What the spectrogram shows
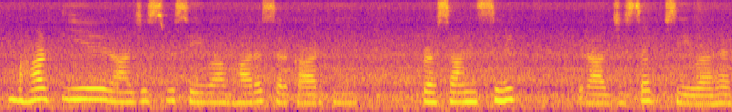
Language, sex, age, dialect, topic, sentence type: Hindi, female, 31-35, Marwari Dhudhari, banking, statement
